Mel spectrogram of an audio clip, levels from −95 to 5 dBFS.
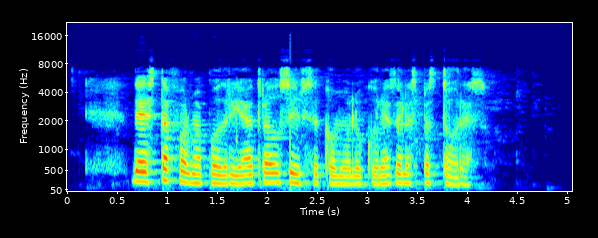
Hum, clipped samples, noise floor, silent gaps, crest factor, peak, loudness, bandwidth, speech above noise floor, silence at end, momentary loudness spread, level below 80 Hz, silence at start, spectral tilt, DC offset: none; under 0.1%; -74 dBFS; none; 22 dB; -4 dBFS; -24 LUFS; 9.2 kHz; 50 dB; 0.9 s; 14 LU; -70 dBFS; 0.25 s; -4.5 dB/octave; under 0.1%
